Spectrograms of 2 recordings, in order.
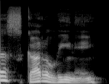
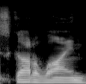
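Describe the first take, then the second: First: The name ends in an 'ee' sound, four syllables. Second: The name ends in a 'line' sound, three syllables. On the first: The speaker calls it right. "I believe that's how you pronounce it" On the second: The speaker calls it wrong. "because it could be Scottaline, but probably not"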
